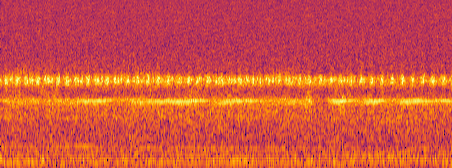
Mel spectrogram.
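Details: On an April night in north-eastern Italy, pond tree frogs form a far-off rapid pulsing chorus while mole crickets hold a continuous, even trill underneath.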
